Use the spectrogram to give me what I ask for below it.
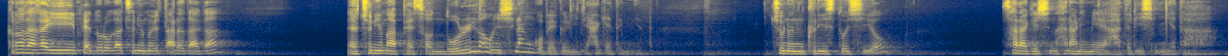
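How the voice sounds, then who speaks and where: A male pastor delivering a sermon dramatically, swinging from loud exclamations to hushed murmurs. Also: a little high, normal speed, vocal fry, pauses often.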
